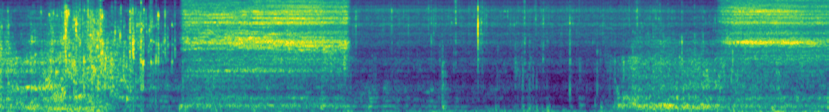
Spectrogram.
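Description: Underwater breathing through a diver's regulator: a rumble of exhaled bubbles, then a hiss of inhalation, twice. A few faint clicks come in the quieter stretch between breaths.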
